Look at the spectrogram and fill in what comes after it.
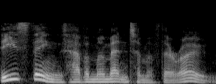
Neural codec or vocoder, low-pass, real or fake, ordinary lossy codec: codec, 16 kHz, 0.4 kbps, LongCat-Audio-Codec; 7.2 kHz; fake; MP3, 48 kbps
